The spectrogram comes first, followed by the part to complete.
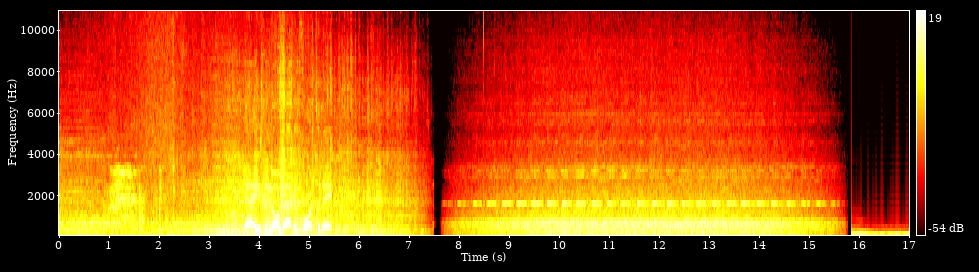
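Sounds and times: diesel locomotive rumble: 0.0 - 12.5
tank cars rolling past: 0.1 - 10.5
thin high whine: 0.5 - 2.8.

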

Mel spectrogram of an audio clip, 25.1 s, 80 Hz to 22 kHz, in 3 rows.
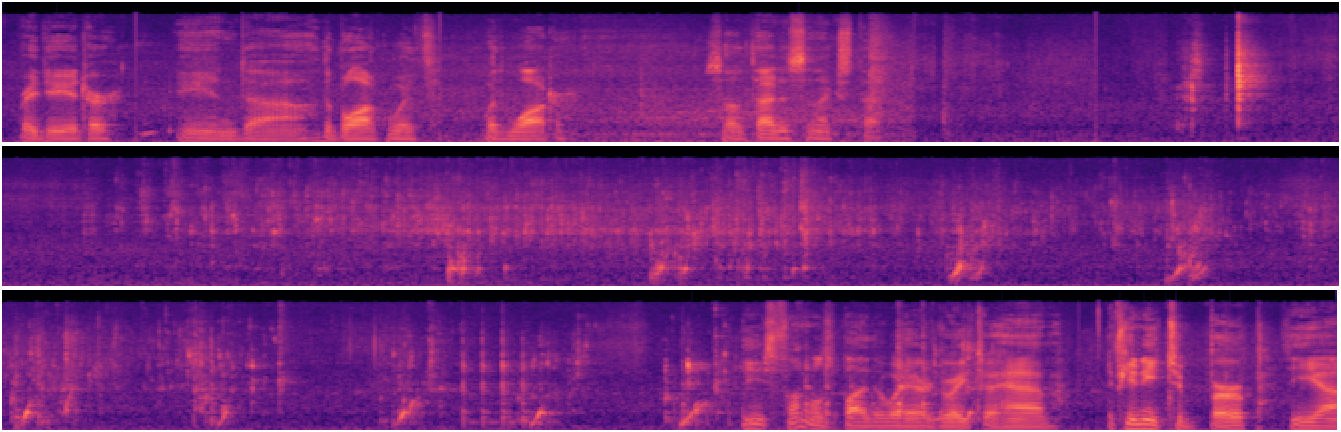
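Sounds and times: liquid trickling into funnel: 8.8 - 23.2
bottle gurgling: 9.2 - 23.4.

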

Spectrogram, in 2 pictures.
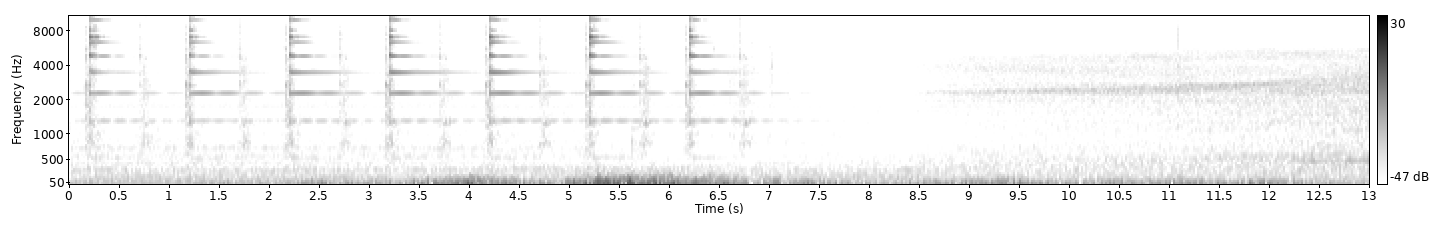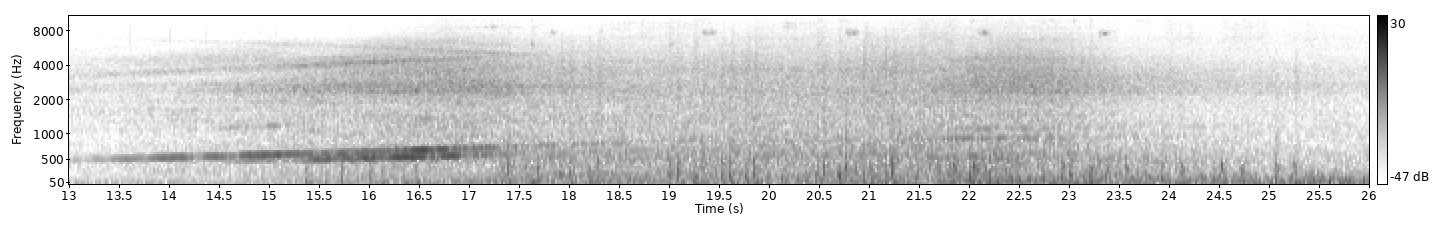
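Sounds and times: electric train whine: 0.0 - 26.0
wheel and rail rumble: 12.9 - 26.0.

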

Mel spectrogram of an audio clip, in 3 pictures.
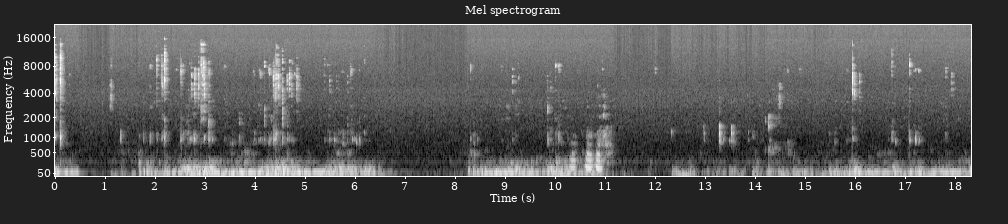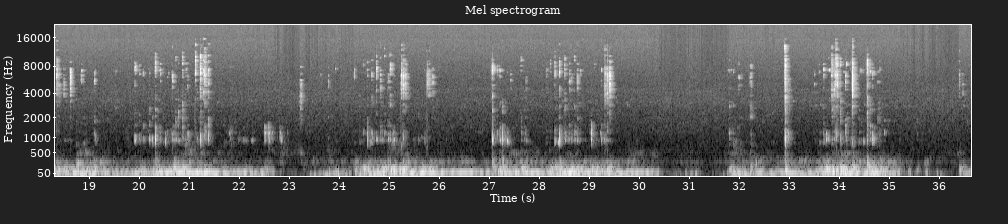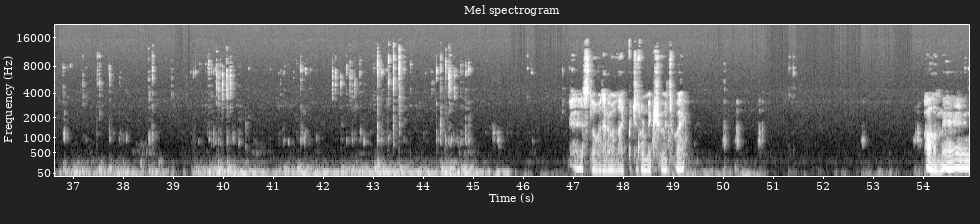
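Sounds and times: keyboard typing: 1.8 - 3.2, 24.4 - 26.0, 27.0 - 29.5, 32.9 - 34.9, 39.4 - 40.5, 41.1 - 45.1.

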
